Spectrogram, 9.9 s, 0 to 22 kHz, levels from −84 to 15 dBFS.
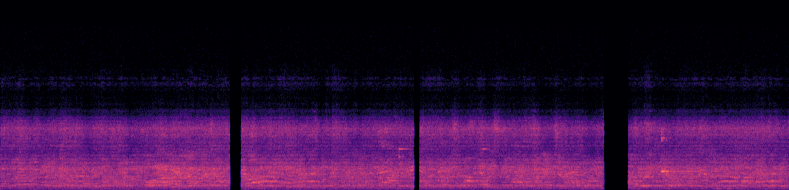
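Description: The sound cuts to silence at 2.86–3.01 s (about 140 ms), 5.17–5.24 s (about 70 ms) and 7.54–7.85 s (about 300 ms), then resumes further along. This is likely a Bluetooth dropout, where late wireless packets were discarded.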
